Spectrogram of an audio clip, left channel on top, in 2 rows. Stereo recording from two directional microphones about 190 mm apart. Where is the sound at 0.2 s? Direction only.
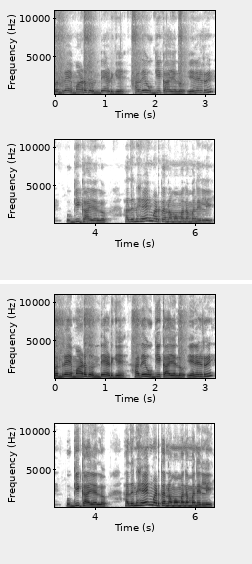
60° right (ahead or behind).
